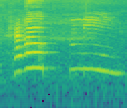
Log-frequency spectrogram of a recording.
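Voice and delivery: high, crying plea from below; desperate cry for help. Retold or imitated. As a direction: wail it like a trapped man. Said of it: "and he's like".

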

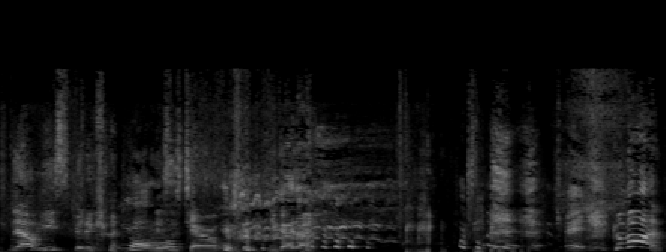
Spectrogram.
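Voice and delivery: giggling live commentary, pitch high; laughing. Real, not acted. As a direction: commentate while cracking up. Host commentates, laughing throughout.

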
